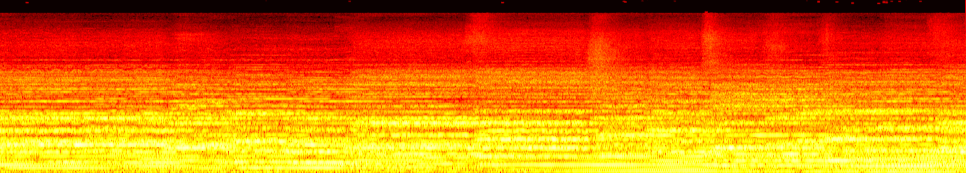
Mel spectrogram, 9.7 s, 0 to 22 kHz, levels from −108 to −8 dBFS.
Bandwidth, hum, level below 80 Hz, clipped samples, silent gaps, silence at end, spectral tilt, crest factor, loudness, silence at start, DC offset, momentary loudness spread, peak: 12.5 kHz; none; -32 dBFS; under 0.1%; none; 0 s; -7.5 dB/octave; 12 dB; -18 LUFS; 0 s; 0.3%; 2 LU; -4 dBFS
